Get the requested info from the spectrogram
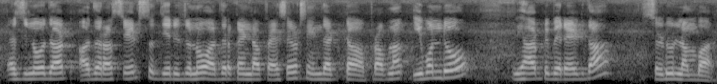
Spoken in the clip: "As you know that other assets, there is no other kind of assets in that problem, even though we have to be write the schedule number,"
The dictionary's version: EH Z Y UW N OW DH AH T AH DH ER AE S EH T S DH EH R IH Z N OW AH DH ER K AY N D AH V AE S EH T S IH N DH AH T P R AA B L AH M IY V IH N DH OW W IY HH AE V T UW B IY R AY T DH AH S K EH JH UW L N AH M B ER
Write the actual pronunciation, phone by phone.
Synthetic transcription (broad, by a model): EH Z Y UW N OW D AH T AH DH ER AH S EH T S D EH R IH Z N OW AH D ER K AY N D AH F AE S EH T S IH N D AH T P R AA B L AH M IY V IH N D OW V IY HH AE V T UW B IY R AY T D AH S IH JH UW L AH M B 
